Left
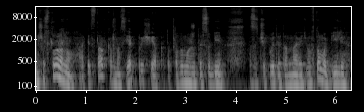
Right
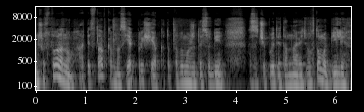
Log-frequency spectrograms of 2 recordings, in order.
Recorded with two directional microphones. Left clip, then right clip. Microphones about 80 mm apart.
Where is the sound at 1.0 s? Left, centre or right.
Left.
